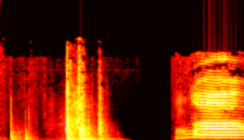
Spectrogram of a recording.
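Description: A cat gives one long, clear meow that rises and then holds steady. It follows a few dull knocks and thumps, like a door, and a short silence.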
